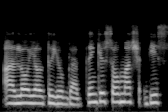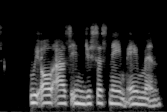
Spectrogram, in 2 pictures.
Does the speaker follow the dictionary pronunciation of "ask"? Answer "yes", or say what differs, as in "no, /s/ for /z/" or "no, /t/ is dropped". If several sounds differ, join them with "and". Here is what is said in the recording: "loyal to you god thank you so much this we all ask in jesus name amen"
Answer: no, /k/ is dropped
